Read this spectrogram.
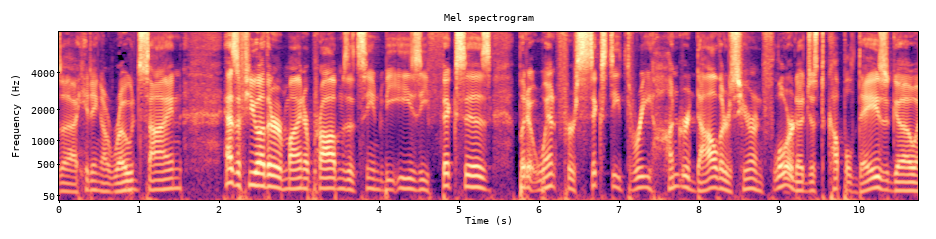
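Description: A man hosting a car channel, talking casually over a market review with relaxed fillers. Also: mid-range voice, no echo, clean studio sound. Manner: relaxed, conversational, frequent "uh" fillers.

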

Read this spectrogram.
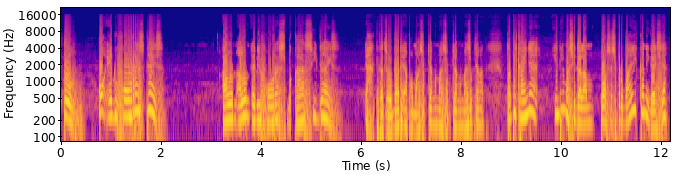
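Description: A man's voice: sits high, expressive, moderate pace, mellow, dry recording, poor audio. A man from Indonesia narrating a motorbike ride through village roads in casual, chatty fashion, constantly addressing his viewers and wondering aloud about the way ahead. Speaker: motovlogger.

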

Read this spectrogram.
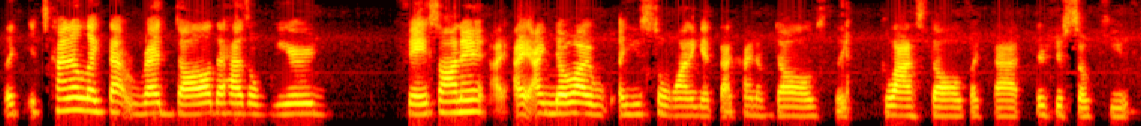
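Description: A young adult woman giving casual reaction commentary as a video host, rambling informally and excitably. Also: medium pitch, normal speed, poor audio. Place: small room at home.

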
